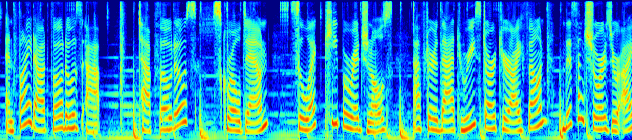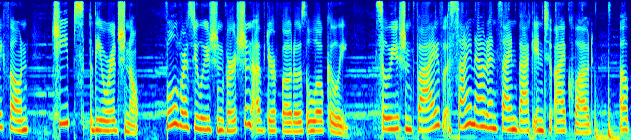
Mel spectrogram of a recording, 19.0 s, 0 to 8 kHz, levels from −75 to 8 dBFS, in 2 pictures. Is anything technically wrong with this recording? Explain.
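Yes. Gain pumping runs through the whole clip: the gain swings by around 15 dB. The likely cause is input gain set far too high, with a fast limiter pulling it down at each peak. Loud and soft passages sit squashed together. The call microphone processing, with nothing above 8 kHz, is not a fault.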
